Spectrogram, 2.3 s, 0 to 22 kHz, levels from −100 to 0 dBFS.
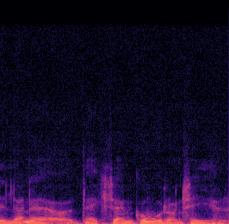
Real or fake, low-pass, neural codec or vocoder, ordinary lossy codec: fake; 19.8 kHz; vocoder, 44.1 kHz, 128 mel bands, Pupu-Vocoder; none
